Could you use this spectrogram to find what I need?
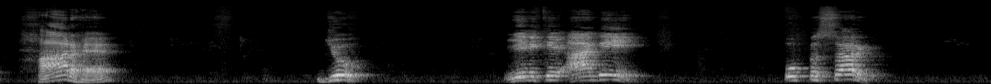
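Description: A middle-aged man speaks clearly in short bursts, as if teaching, close by.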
